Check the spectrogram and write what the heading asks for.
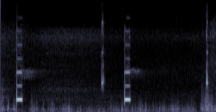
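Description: Two short high electronic beeps about a second apart, from the falconry telemetry tracking receiver, over a low rumble of wind on the microphone.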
